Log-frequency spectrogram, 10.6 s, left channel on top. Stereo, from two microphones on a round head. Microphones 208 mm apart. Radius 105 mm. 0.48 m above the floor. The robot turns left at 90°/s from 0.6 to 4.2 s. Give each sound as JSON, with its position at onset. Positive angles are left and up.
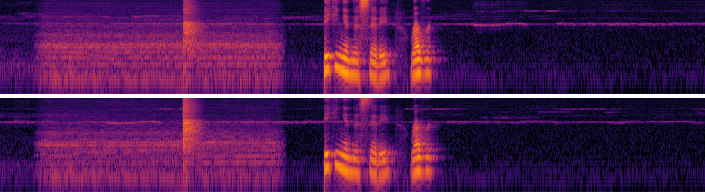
{"t": 2.7, "sound": "a clap", "side_deg": -55, "distance_m": 3.0}
{"t": 4.9, "sound": "a woman speaking", "side_deg": 30, "distance_m": 0.7}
